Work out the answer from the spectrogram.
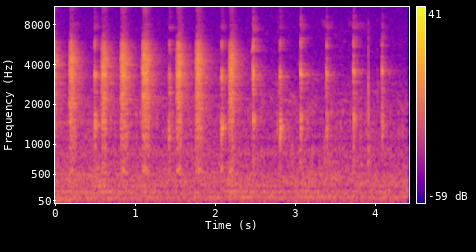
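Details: Red-legged partridge calling from a house roof one evening, filmed with a zoom camcorder: a run of harsh, rasping chuck notes about four per second, loud at first then fading, with faint background hiss.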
